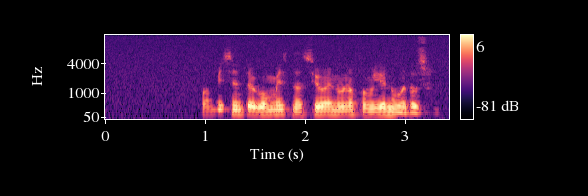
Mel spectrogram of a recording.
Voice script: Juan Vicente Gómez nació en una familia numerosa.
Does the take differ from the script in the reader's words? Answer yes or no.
no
